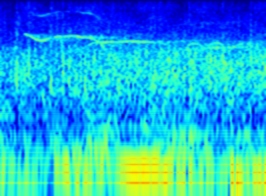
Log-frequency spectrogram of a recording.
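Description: A crowd applauds steadily, dense clapping at an even, moderate loudness with a faint high whistle-like tone drifting over it early on.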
